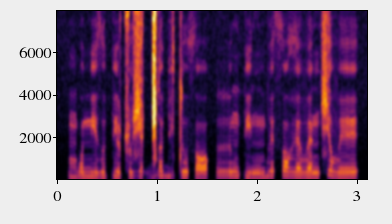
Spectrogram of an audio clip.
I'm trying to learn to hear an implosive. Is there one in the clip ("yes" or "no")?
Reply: no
